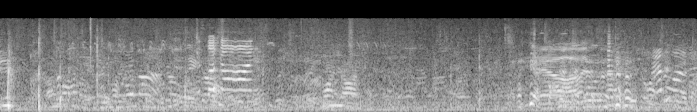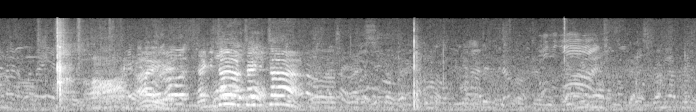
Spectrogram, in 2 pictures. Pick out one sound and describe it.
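Women call out and cheer from close by outdoors.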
